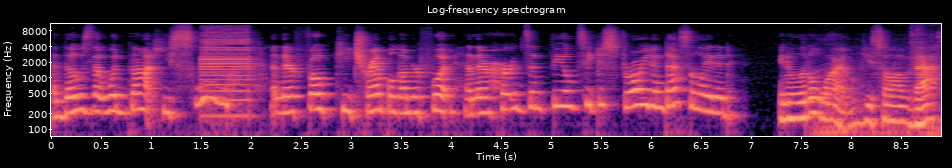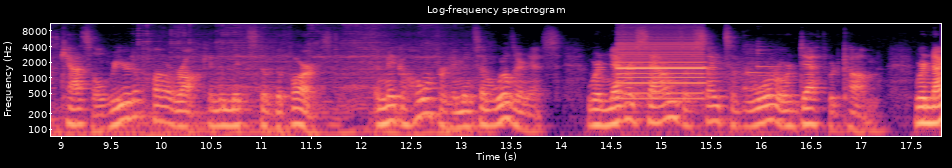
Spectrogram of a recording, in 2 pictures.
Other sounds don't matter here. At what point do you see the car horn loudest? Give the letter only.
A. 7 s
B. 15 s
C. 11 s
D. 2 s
B.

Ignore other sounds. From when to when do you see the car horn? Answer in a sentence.
You can hear the car horn from 1.4 to 2.0 s and from 14.6 to 16.2 s.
